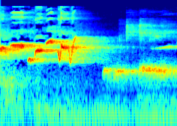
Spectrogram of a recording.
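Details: White-rumped shama: loud, fluid whistled phrase of slurred notes swooping up and down, followed by softer low mellow notes and a faint thin high whistle.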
